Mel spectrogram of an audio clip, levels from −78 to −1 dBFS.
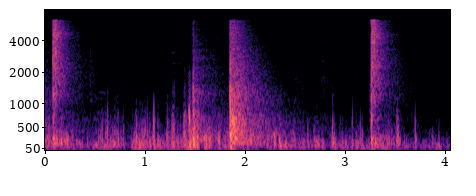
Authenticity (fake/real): real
